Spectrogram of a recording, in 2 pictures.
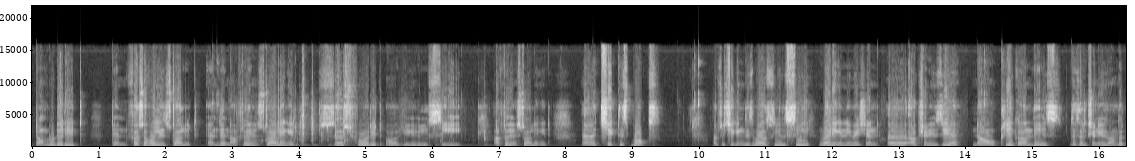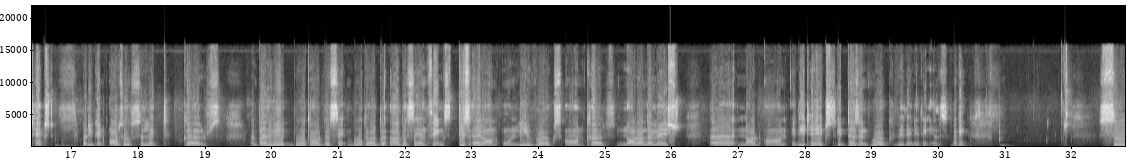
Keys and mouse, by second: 14.2-27.1 drag, 31.8-32.8 drag.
